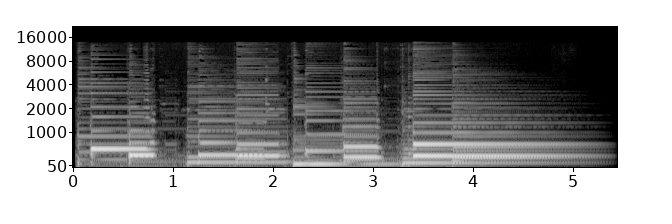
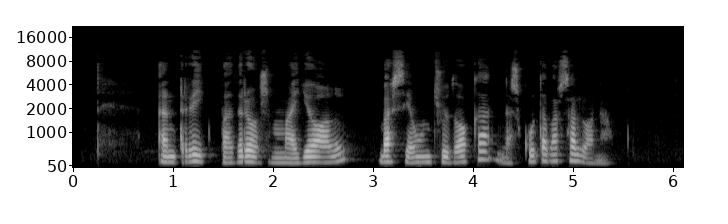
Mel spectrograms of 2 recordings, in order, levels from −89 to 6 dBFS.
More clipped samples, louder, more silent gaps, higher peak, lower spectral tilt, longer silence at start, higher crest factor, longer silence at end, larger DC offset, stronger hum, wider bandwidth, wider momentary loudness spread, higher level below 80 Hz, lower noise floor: neither; first, -14 LUFS vs -28 LUFS; neither; first, 0 dBFS vs -8 dBFS; first, -8 dB/octave vs -5.5 dB/octave; second, 0.05 s vs 0.85 s; second, 14 dB vs 22 dB; second, 0.3 s vs 0.75 s; neither; neither; first, 13.5 kHz vs 11 kHz; first, 12 LU vs 9 LU; first, -44 dBFS vs -80 dBFS; second, -36 dBFS vs -76 dBFS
